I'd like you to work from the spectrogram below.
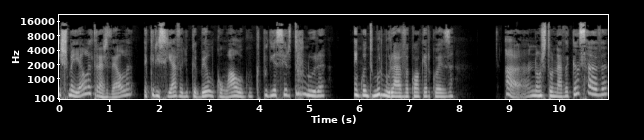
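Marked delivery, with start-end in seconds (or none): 8.9-11.0 fond, loving, affectionate tone. [name], sitting by the fire, speaks to those around her; affectionate.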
